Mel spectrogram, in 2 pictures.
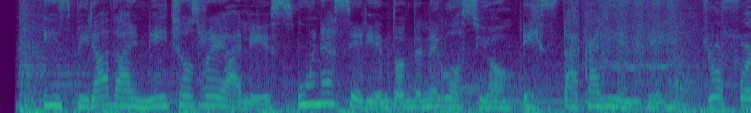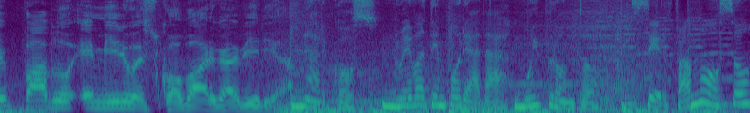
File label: Spanish Promo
